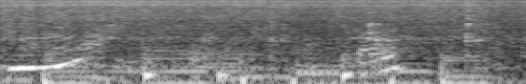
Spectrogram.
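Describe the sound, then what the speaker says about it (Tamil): Onions sauté in a pan for a puli kuzhambu masala gravy, giving a loud, steady sizzle close by, while a utensil scrapes and knocks against the pan in a regular stirring rhythm. No one is talking. "வெங்காயம் நல்லா வதங்கிட்டு இருக்கா"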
